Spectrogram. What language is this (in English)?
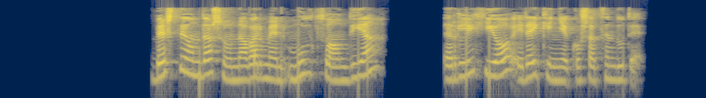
Basque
